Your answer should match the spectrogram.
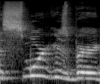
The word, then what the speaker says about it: Smorgasburg: And all of a sudden, we see and we realize that the smorgasburg is happening. That probably sounded like I was trying to say smorgasbord and pronounced it wrong, but I didn't.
